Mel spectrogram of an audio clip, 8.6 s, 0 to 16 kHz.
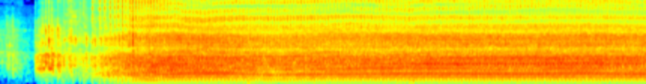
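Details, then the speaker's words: Hayter 41 mower that hit something hard and would not start, after spark plug, carb clean and tank flush: pull-start catches within two seconds into an even, steady run with no hunting; no longer labouring, normal running. "it's actually sounding better already if you go back to the original part of the video you hear it laboring a little bit that's now running much better yeah sounds better"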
